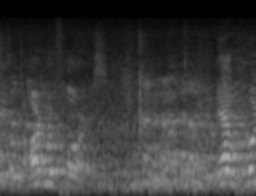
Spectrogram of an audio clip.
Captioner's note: soft laughter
